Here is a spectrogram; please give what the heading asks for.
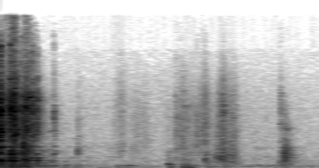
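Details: Singer Featherweight sewing machine test stitching after cleaning and oiling cured earlier squeaks: sharp metallic clunks about twice a second, one per stitch, loud from the bobbin area; cause unknown.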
